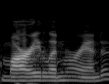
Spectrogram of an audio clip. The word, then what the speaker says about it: Marie Lynn Miranda: I made a bet that my name was going to be mispronounced as I walked up and I was right. It's Mari Len Miranda.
